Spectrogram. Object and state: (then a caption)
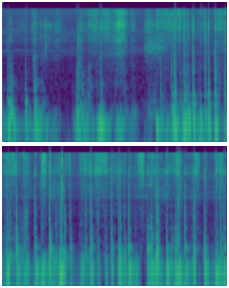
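Cork board tapped and scratched. Long blue-painted nails on both hands scratch and tap the cork surface of a large, flat cork bulletin board with a light wooden frame, held close in front of the microphone. The result is a dense, rapid run of short, dull thuds and soft scratches, deep and muffled, with each tap dying away almost instantly.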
